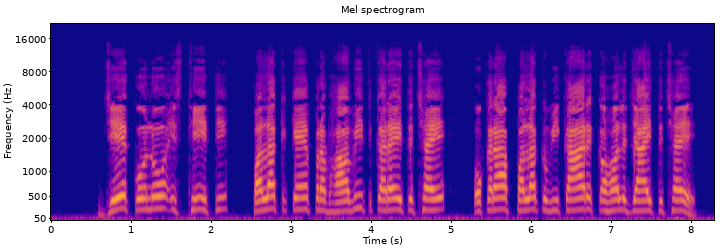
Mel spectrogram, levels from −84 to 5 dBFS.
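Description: Right from the start, the speech has plainly audible damage of the kind HE-AAC compression leaves, and that's the likely cause. The treble is rebuilt by copying lower bands upward rather than coded directly, so the sibilants come out gritty and metallic. Nothing sits above 15 kHz, and the overall sound fits a bitrate around 24 kbps. At 1.70 s there's a pre-echo: a short hiss of about 18 ms leading into an attack. The codec spread its noise across the whole block, including the quiet moment just before the onset, so the attack sounds softened and smeared.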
